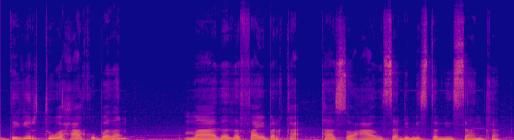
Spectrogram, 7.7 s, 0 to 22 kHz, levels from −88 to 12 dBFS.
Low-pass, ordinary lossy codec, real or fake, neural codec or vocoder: none; none; real; none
